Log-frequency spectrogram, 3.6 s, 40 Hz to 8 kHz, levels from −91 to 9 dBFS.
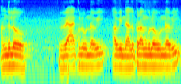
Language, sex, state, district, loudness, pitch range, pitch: Telugu, male, Telangana, Mahabubabad, -15 LUFS, 120-125 Hz, 125 Hz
